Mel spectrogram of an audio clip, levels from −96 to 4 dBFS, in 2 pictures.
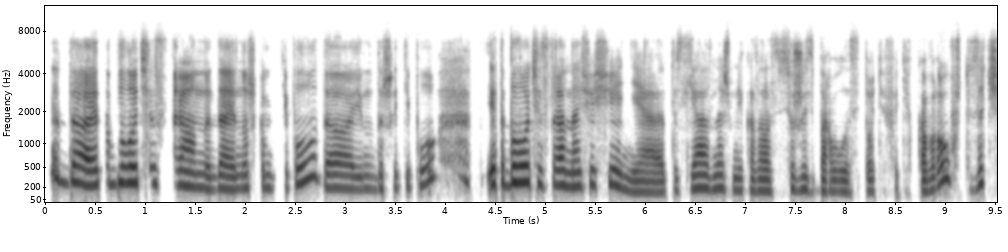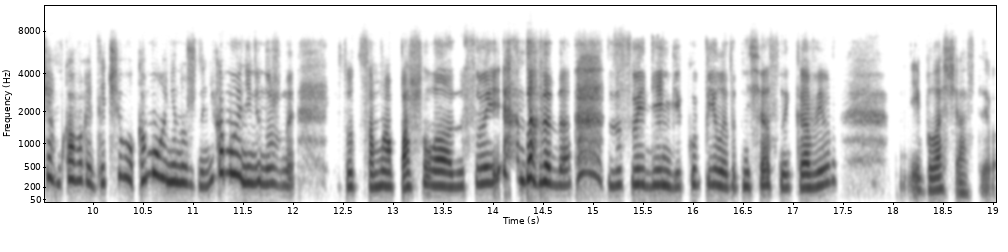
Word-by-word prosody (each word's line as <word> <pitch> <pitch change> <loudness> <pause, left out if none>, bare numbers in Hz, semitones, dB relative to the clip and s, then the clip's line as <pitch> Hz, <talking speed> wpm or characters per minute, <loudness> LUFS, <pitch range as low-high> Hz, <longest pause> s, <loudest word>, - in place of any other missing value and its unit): Э, 355 - 0
да, 255 -5 +6
это 235 +3 0
было 260 +1 +4
очень 250 -1 -1
странно. 215 -6 0
Да, 180 0 +3
и 170 - 0
ножкам 185 +1 -6
тепло, 260 +12 -1
да, 190 -2 0
и 170 -1 -6
на 180 - -11
душе 185 +2 -7
тепло. 230 - -5 0.5
Это 240 +2 +4
было 265 +1 +6
очень 265 -2 +4
странное 215 -1 +1
ощущение. 170 - -3
Э, - - -3
то 155 - -17
есть 155 - -17
я, 190 +1 +2
знаешь, 180 -1 -5
мне 160 0 -6
казалось, 155 -2 -4
всю 180 - -10
жизнь 170 -3 -6
боролась 150 -3 -4
против 150 0 -12
этих - - -21
ковров, 170 - +1
что: 165 - -20
"Зачем 250 - -2
ковры? 290 -3 0
Для 250 +4 -5
чего? 315 +1 -2
Кому 365 +7 +2
они 275 -5 +4
нужны? 235 -5 -1
Никому 405 - +3
они 265 -8 +3
не 270 - 0
нужны". 240 -2 -4 0.5
И - - -31
тут 205 0 -3
сама 205 +2 +1
пошла 205 +2 +3
на 210 +1 -5
свои, 250 - 0 0.2
да-да-да, 260 -7 +6 0.3
за 225 0 -5
свои 235 0 -1
деньги 220 -2 -2
купила 235 0 -3
этот 200 - -7
несчастный 195 -2 -2
ковёр 195 +7 +1 0.8
и, - - -6
м, 165 - -12
была 165 +1 +1
счастлива. 130 -7 -10
220 Hz, 200 wpm, -24 LUFS, 185-255 Hz, 0.8 s, да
